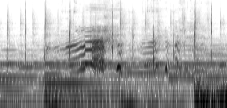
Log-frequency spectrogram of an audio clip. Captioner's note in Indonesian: Suara anak kecil menangis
